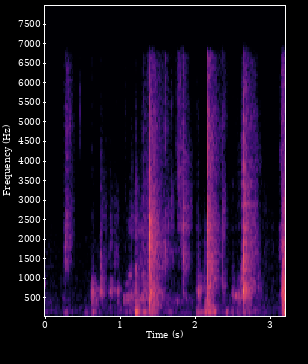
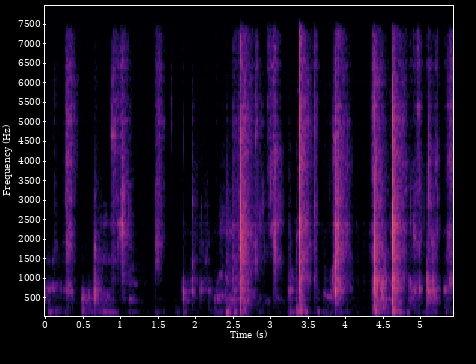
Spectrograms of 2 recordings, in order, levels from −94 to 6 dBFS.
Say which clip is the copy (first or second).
second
